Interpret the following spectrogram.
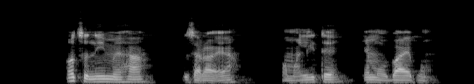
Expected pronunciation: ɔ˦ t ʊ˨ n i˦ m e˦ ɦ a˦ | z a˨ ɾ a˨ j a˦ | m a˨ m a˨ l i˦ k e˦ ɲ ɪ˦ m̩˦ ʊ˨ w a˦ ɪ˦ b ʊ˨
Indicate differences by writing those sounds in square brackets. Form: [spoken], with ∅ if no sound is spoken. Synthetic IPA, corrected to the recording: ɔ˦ t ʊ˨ n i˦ m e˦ ɦ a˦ | z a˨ ɾ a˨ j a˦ | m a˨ m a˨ l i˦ [t] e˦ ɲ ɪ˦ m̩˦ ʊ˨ [b] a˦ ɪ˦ b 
